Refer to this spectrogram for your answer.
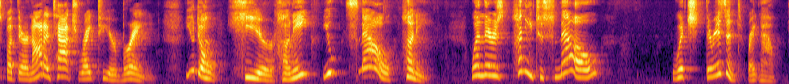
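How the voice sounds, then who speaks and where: Using a put-on character voice, a woman speaks in a raised, projected voice at a high pitch, very slowly and with very wide pitch swings. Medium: read story.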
